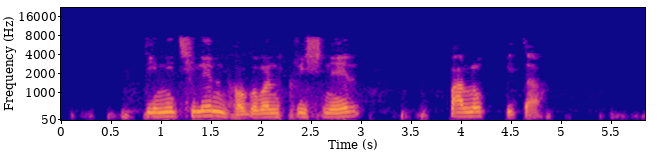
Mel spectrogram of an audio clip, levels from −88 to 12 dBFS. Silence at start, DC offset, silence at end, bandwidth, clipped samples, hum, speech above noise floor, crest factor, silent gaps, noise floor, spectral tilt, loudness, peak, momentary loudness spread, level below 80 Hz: 0.6 s; under 0.1%; 1.05 s; 7.8 kHz; under 0.1%; none; 52 dB; 18 dB; none; -68 dBFS; -7 dB/octave; -17 LUFS; 0 dBFS; 16 LU; -58 dBFS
